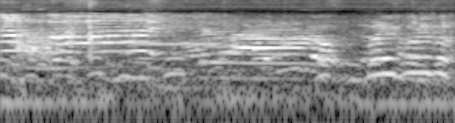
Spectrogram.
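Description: Children's high-pitched voices calling out and chattering over each other, with adults talking.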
